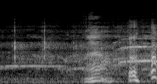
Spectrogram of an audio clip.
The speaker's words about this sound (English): Yeah. People at the press corps cheering. The media.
